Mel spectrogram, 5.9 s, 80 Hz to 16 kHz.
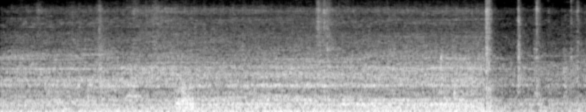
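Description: Suzuki Multicab's 660cc K6A three-cylinder engine idling steadily with the air conditioning on, heard from inside the cab. A few sharp clicks come in the last second or so.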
